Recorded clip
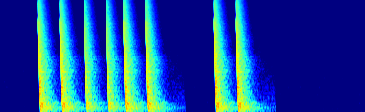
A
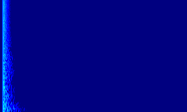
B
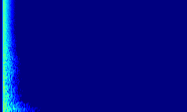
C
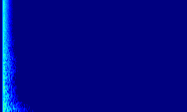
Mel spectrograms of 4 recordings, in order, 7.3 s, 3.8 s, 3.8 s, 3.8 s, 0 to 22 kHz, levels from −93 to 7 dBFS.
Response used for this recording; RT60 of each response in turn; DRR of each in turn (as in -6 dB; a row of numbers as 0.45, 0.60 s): C; 0.50, 0.45, 0.45 s; 4.5, -10.0, -1.0 dB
